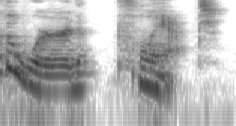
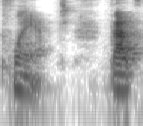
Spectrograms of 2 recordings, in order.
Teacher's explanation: We hear that nasalized A sound in lots of words, including the word lamp or the word plant.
